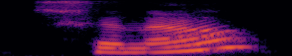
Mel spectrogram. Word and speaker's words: Chanel: And then we have Chanel. Did I say Hi, that? my name is Chanel Evans. Yes, you said it right.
